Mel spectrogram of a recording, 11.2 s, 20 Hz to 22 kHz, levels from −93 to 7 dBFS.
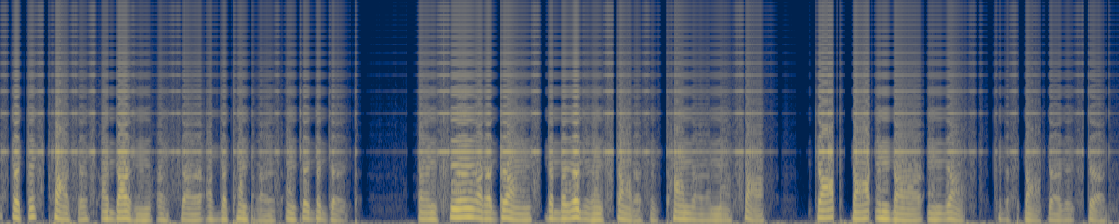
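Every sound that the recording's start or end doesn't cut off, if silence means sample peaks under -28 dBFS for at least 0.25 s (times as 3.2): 4.19–7.63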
